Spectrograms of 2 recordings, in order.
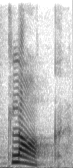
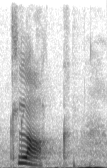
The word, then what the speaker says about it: clerk: the actual pronunciation is clock clock okay on our world clock so here e and r stands for the vowel ah okay e and r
